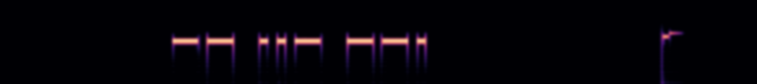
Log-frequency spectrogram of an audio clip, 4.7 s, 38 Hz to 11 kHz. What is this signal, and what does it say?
Morse code, heard as a keyed tone, about 22 wpm, 700 Hz. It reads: MUG
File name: Difficult Words with Hints - 22wpm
